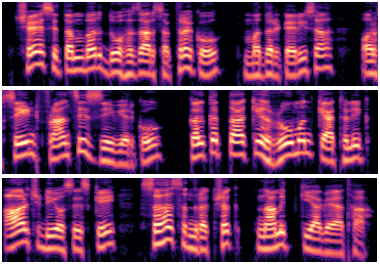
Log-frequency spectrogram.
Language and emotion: Hindi, neutral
